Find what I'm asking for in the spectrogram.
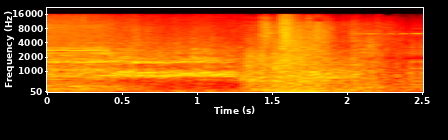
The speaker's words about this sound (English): He steps off the pavement, causing a camper van to swerve and crash.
